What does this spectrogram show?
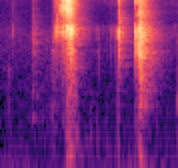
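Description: A can or bottle of Winter Ale beer cracks open with a sharp pop and brief fizzing hiss, followed by two more quick snapping clicks, the last one trailing into a short hiss. No talking.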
